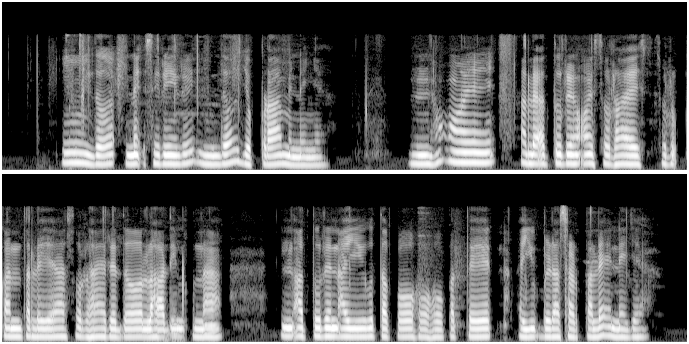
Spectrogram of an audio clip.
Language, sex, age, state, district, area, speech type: Santali, female, 45-60, West Bengal, Bankura, rural, spontaneous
